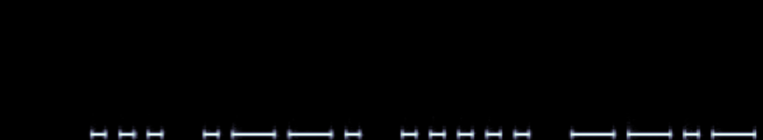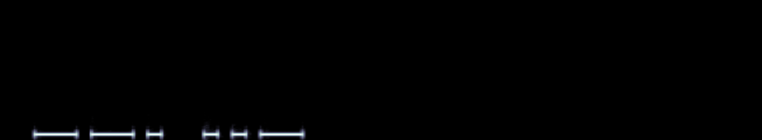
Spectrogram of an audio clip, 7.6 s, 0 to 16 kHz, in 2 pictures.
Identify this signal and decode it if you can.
Morse code, heard as a keyed tone, about 17 wpm, 700 Hz. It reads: SP5QGU
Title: DXCC-100 Call Signs - 6 Characters - Repeated 3x - 17wpm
